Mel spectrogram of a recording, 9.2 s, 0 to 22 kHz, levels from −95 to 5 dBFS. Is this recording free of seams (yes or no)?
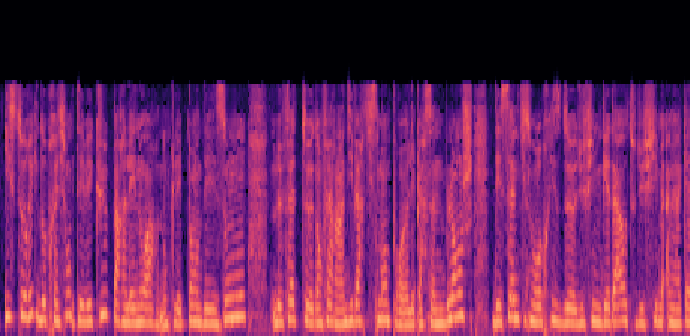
no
